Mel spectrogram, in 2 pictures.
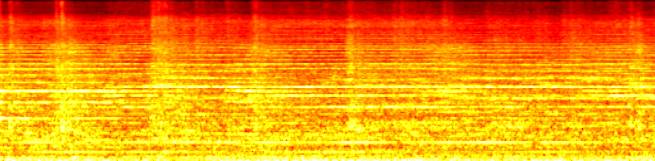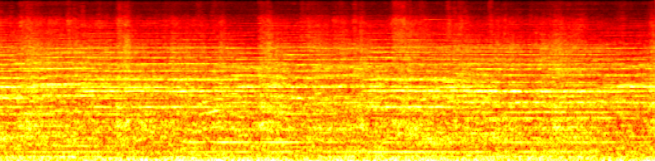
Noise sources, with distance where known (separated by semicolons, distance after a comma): music from a fixed source, near; large crowd, near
